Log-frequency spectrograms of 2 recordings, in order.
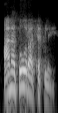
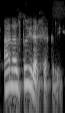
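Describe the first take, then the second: First: It is said in a rough Arab Assyrian accent. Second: It is said in a cute Iranian Assyrian accent.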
